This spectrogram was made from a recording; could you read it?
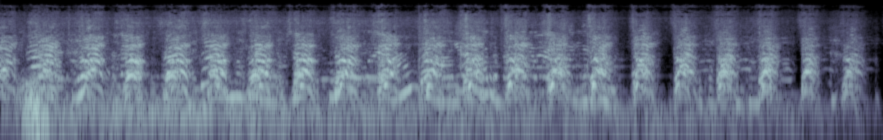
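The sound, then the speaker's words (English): A large crowd near the courthouse in downtown Atlanta chants loudly and rhythmically, shouting "Trump" over and over in steady bursts, with yelling and screaming mixed in throughout. “Folks, you think that, listen, in case you missed it, if you're listening on Apple or Spotify or SoundCloud or whatever, everyone screaming Trump was black.”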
